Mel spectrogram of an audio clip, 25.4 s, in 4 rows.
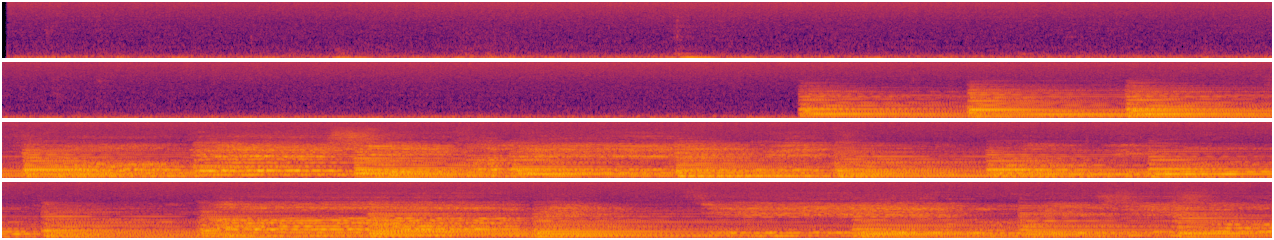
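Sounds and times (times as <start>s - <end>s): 
choir singing: 10.7s - 25.3s.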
